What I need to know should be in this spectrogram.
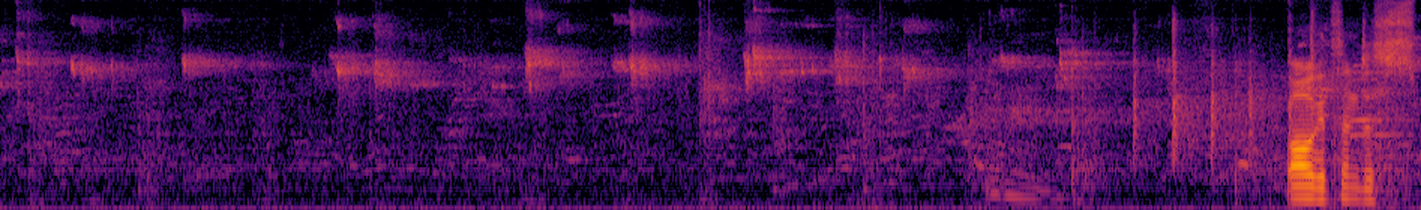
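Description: Sneakers squeak sharply on a wooden floor in a large echoing gym.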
